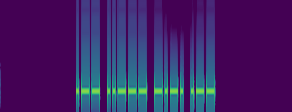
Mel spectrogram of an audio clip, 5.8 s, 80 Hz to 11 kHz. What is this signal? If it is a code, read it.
Morse code, heard as a keyed tone, about 22 wpm, 700 Hz. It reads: W2CW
